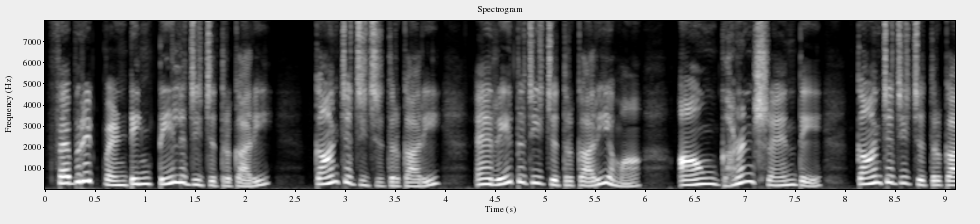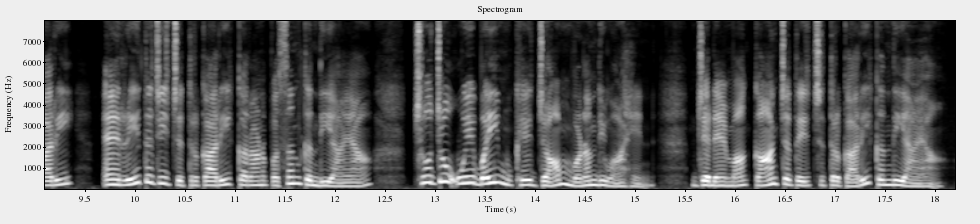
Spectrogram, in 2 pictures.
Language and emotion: Sindhi, neutral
